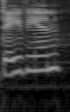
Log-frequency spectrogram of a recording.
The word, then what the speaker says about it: Davian: pregnant again and she had davian and that is how i'm pronouncing it deviant instead of like damien davian with a v so she got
